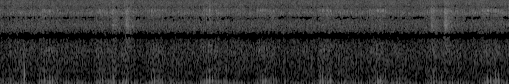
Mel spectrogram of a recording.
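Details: Purr from Karma, a Bengal cat, as her first kitten is born with her big sister's help: a low, pulsing rumble rising and falling in short breathing cycles, quiet and close, with faint hiss behind.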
